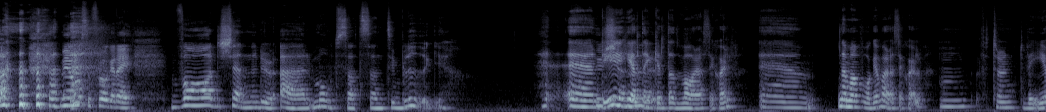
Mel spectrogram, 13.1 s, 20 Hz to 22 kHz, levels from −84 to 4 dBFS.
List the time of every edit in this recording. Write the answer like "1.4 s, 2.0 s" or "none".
9.4 s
